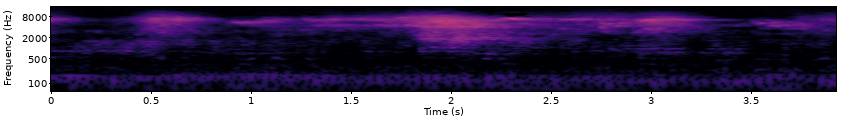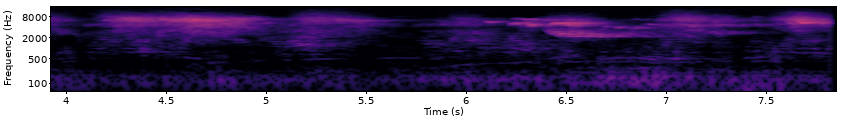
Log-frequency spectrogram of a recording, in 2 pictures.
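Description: Faint outdoor ambience with scattered bird chirps over a low steady hum.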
